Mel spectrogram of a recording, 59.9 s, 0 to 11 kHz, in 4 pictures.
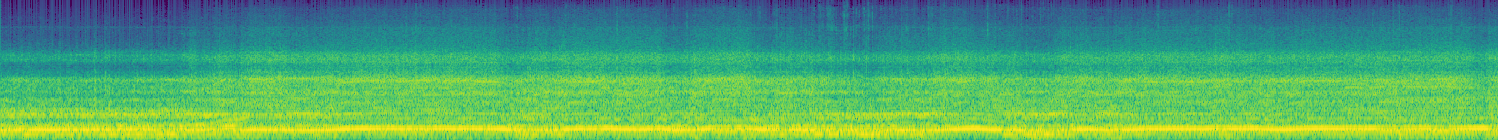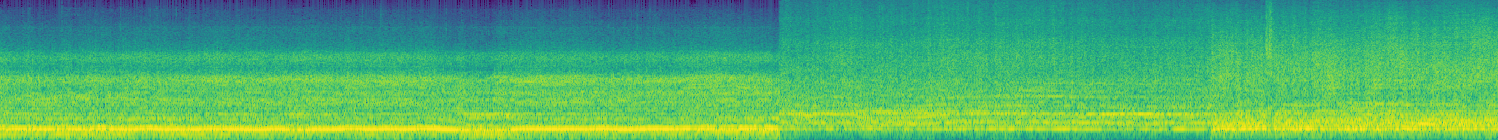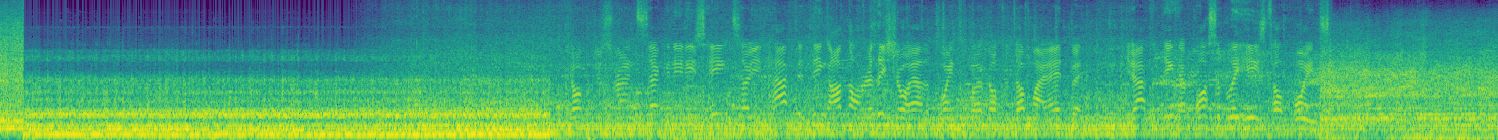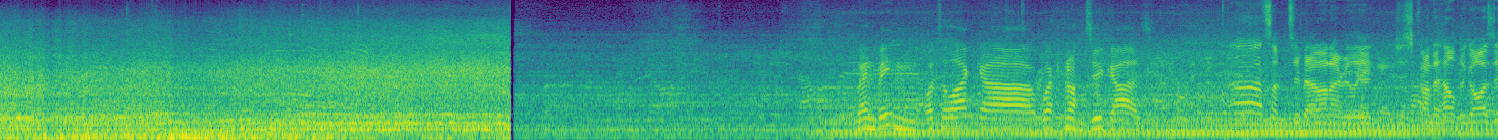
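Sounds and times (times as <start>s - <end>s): race car engine racing: 0.0s - 59.9s.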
